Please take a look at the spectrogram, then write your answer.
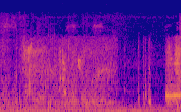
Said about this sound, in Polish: Ten instrument nazywa się krowi dzwonek.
